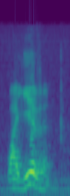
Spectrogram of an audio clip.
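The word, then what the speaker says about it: יִבֶן: So from yivneh, we get yivin, accent there on the first syllable.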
